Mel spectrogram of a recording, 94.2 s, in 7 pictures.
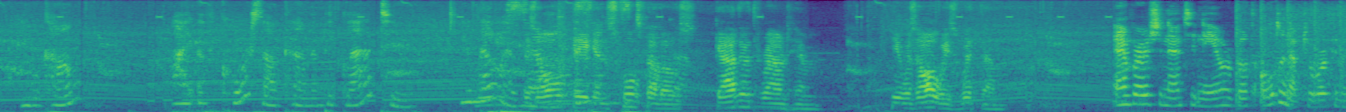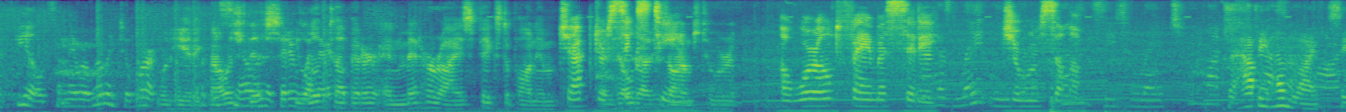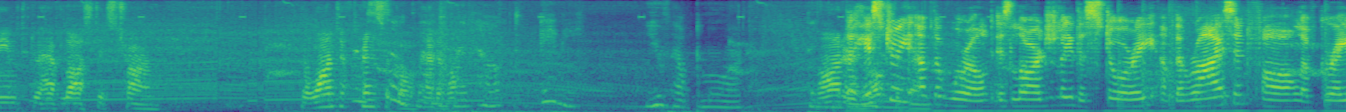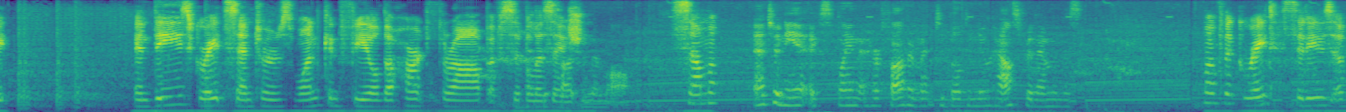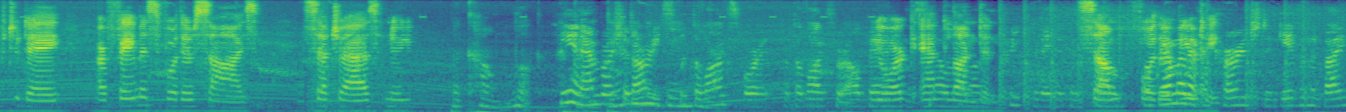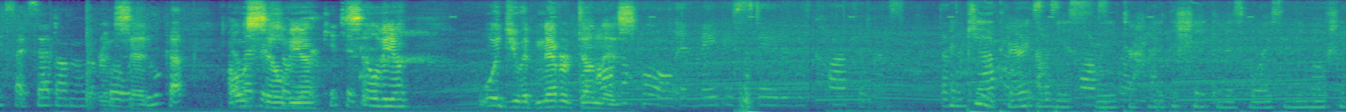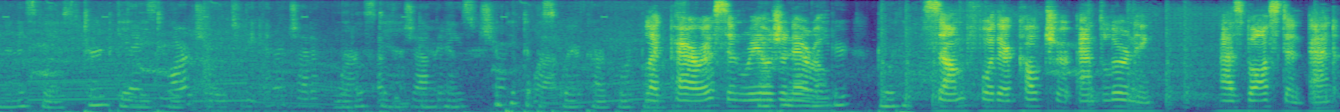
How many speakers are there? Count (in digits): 6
